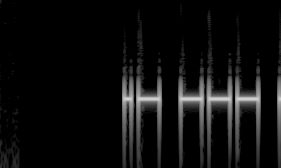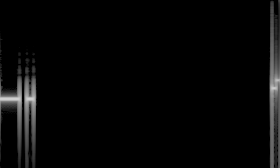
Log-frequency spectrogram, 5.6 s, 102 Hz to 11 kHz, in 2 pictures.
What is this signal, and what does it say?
Morse code, heard as a keyed tone, about 17 wpm, 700 Hz. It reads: AON
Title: USA Call Sign Postfixes - 3 Letters 17wpm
